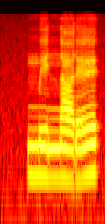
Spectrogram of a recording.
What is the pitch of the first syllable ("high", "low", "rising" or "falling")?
low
